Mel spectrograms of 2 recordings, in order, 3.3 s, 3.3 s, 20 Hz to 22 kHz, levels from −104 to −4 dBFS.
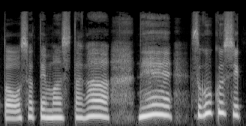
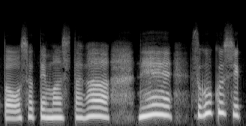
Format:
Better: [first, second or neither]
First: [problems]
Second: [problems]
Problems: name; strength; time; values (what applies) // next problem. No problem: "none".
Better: first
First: none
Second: muffled; slightly; fading above 4 kHz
